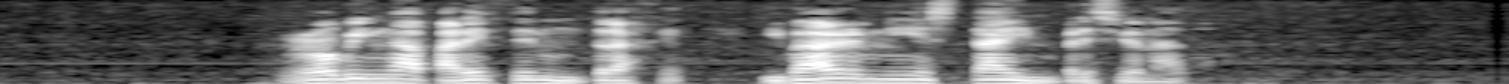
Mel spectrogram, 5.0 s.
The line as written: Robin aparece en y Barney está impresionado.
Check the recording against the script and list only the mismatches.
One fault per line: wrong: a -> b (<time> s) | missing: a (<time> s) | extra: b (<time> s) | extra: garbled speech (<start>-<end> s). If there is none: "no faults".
extra: un traje (1.9 s)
